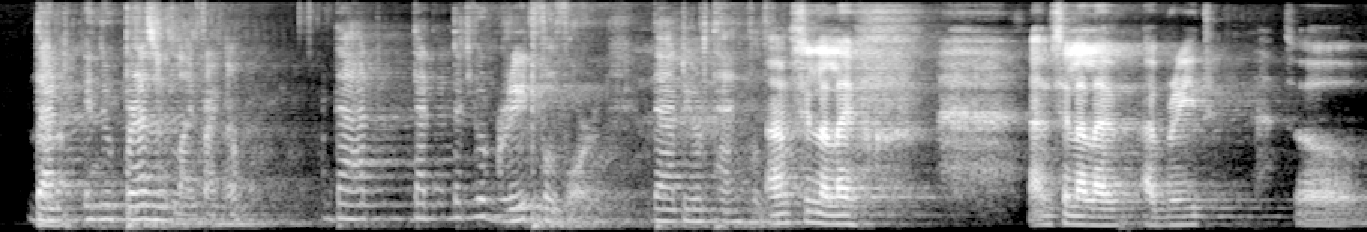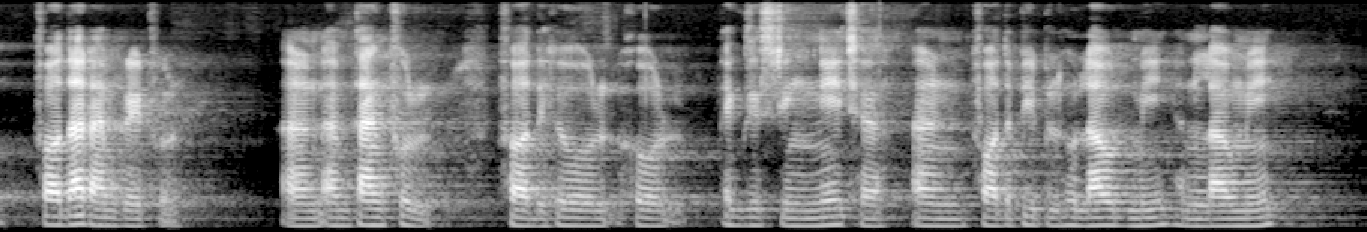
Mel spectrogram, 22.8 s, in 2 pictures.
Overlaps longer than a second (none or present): none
